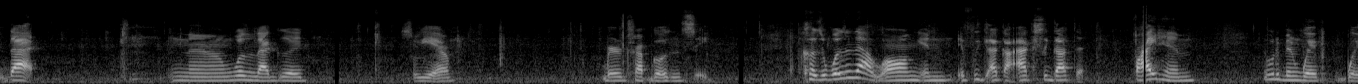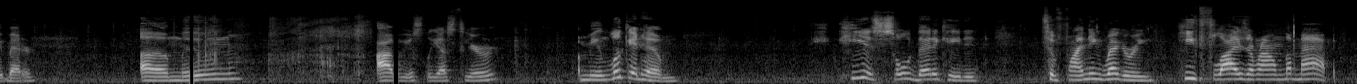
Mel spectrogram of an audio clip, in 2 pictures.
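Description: Gaps between stream segments cut hard-edged silent holes into the audio at 3.35–3.39 s, 7.39–7.44 s, 11.43–11.46 s, 13.46 s, 15.48–15.52 s, 17.51–17.56 s and 25.55 s, each lasting roughly 16 to 53 ms. They fall on multiples of about 2 s, which fits 2-second segments whose timestamps don't quite meet, so the player pads each seam with silence. Nothing is removed, and the sound simply pauses and resumes.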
